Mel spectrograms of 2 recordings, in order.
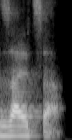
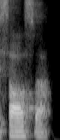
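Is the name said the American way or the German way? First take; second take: German; American. First: The name is said the German way. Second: The name is said the American way. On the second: "I used to live in the U S and everybody called me Salsa"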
